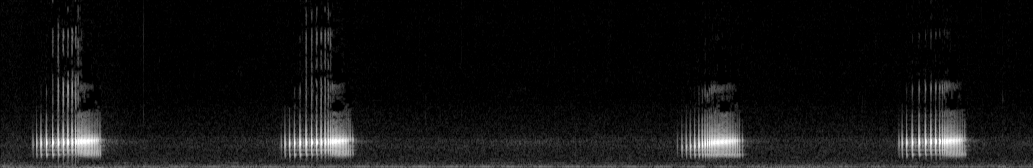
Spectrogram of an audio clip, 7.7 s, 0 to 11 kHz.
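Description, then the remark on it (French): A small toad about 4 cm long gives four short, loud creaking calls, each a clacking burst with a slight bounce, like two pétanque balls knocked together, spaced unevenly over a few seconds against a low steady hum, with no talking. “Un petit crapaud qui a un son qui ressemble à 2 boules de pétanque qu'on entrechoque avec du rebond.”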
